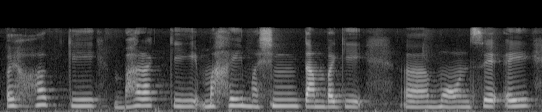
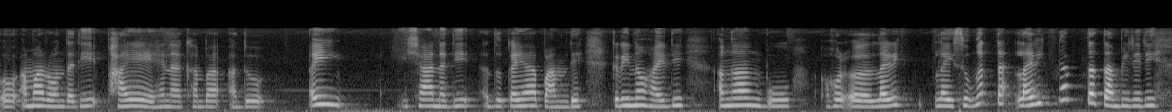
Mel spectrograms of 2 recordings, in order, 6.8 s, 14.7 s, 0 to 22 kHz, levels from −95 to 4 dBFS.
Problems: none marked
